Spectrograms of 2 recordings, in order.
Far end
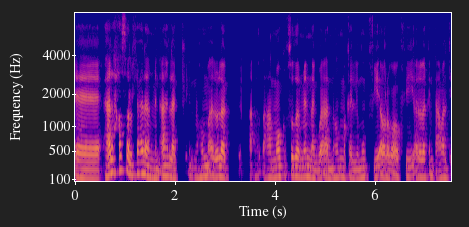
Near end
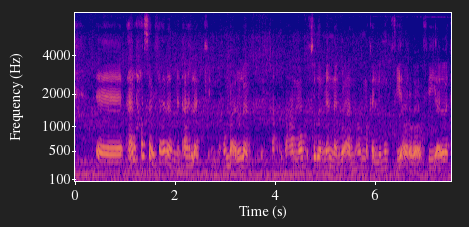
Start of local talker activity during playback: none

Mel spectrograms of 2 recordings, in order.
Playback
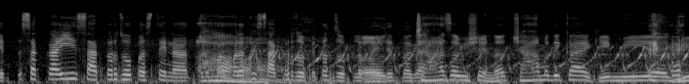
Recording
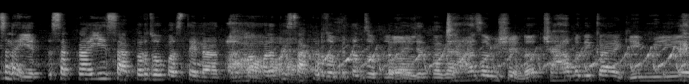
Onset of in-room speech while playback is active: none

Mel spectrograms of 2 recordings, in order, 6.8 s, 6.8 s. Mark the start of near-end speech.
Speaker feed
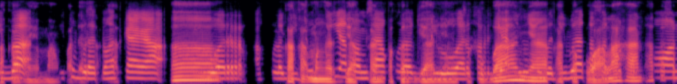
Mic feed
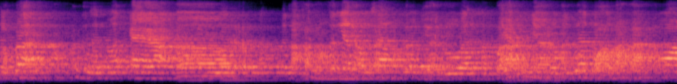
none

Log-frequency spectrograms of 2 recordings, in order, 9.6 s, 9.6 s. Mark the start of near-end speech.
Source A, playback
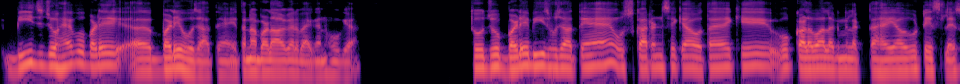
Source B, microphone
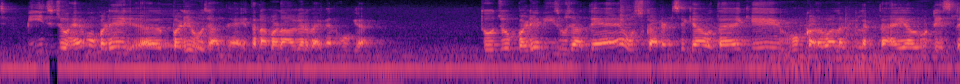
none

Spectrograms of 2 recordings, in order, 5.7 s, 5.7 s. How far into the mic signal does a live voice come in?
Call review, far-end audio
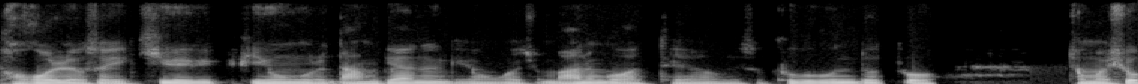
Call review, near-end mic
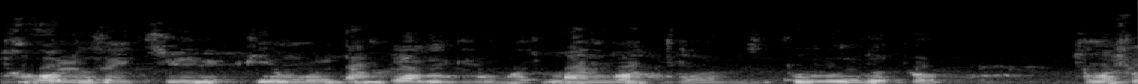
none

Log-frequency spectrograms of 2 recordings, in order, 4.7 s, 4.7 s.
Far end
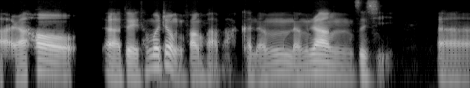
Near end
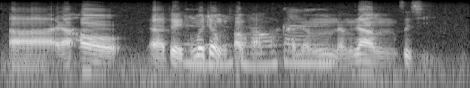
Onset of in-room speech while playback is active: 1.8 s

